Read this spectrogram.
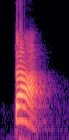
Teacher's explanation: so you need to do from high to low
